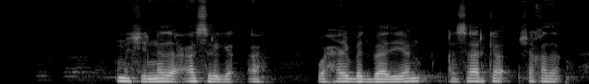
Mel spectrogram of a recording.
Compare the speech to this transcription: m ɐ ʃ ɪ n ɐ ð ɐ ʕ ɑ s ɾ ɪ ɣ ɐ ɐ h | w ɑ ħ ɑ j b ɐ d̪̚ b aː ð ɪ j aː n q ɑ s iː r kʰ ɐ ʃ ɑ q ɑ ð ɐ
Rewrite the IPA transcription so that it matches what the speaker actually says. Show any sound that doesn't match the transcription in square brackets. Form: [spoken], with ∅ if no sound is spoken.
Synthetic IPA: m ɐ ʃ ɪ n ɐ ð ɐ ʕ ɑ s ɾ ɪ ɣ ɐ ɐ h | w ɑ ħ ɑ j b ɐ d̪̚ b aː ð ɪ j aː n q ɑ s [aː] r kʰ ɐ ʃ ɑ q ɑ ð ɐ

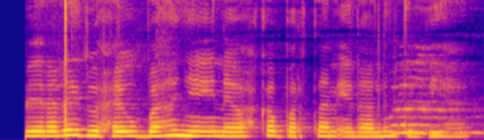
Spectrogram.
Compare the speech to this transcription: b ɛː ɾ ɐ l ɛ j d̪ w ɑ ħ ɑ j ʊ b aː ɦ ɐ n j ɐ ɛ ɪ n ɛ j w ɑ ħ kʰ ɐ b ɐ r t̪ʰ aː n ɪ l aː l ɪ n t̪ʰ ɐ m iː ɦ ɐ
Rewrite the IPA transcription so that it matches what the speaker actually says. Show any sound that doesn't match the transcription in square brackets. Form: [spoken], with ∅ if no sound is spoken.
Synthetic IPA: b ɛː ɾ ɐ l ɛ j d̪ w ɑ ħ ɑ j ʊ b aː ɦ ɐ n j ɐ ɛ ɪ n ɛ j w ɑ ħ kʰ ɐ b ɐ r t̪ʰ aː n ɪ l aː l ɪ n t̪ʰ ɐ [b] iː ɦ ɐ

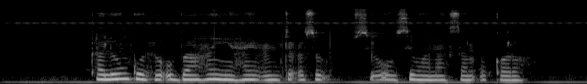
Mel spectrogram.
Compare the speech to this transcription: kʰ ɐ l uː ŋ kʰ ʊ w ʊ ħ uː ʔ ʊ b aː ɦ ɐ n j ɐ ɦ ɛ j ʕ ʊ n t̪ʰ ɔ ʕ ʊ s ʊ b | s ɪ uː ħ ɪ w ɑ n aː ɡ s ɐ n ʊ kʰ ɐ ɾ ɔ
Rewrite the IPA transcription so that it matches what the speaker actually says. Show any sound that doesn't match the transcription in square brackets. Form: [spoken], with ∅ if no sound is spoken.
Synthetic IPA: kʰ ɐ l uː ŋ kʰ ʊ w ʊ ħ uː ʔ ʊ b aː ɦ ɐ n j ɐ ɦ ɛ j ʕ ʊ n t̪ʰ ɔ ʕ ʊ s ʊ b | s ɪ uː [s] ɪ w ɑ n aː ɡ s ɐ n ʊ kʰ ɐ ɾ ɔ

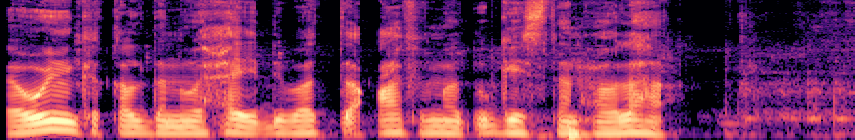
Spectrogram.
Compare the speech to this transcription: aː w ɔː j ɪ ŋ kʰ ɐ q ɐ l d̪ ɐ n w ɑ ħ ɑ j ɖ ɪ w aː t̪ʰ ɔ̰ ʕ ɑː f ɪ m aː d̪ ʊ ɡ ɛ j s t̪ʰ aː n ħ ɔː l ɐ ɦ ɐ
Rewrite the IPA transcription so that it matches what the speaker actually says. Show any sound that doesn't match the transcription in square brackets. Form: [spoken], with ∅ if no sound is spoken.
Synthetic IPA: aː w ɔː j ɪ ŋ kʰ ɐ q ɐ l d̪ ɐ n w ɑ ħ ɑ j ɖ ɪ [β] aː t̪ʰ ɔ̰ ʕ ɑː f ɪ m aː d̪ ʊ ɡ ɛ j s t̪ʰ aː n ħ ɔː l ɐ ɦ ɐ

